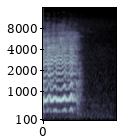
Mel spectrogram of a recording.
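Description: A goat on a small farmstead gives one loud, close bleat, a strained wavering cry lasting about half a second before it cuts to silence.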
